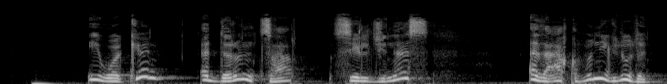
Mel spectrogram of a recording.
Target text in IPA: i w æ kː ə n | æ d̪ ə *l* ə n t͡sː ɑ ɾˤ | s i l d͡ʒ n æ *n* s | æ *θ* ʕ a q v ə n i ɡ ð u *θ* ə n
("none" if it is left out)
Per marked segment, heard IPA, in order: ɾ, none, ð, ð

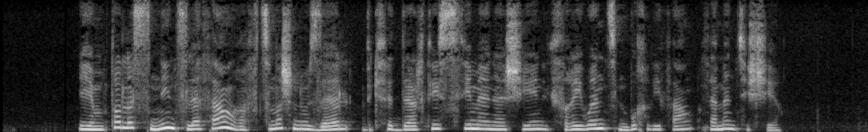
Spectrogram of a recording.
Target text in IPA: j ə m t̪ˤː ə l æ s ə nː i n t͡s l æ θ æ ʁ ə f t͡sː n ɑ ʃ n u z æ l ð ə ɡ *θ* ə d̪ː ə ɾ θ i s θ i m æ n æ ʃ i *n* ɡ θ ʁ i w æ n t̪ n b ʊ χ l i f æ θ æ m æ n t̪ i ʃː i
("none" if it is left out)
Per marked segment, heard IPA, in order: θ, n

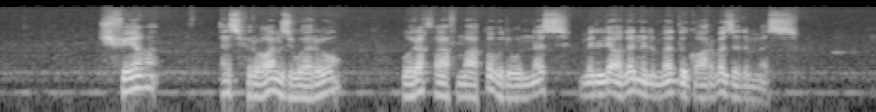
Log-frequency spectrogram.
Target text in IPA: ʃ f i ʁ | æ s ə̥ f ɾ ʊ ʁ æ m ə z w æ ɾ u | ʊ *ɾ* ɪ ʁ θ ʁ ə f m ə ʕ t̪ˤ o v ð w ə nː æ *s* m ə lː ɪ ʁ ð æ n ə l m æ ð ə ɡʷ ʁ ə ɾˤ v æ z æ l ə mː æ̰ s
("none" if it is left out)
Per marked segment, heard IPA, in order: ɾ, s

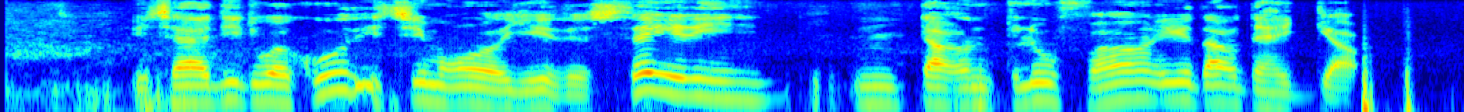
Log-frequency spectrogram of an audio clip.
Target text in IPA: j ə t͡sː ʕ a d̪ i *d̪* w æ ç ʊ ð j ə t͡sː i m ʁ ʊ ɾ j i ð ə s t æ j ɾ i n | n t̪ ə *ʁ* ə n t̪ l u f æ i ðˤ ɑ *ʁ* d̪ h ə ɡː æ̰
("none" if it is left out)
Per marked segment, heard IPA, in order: d̪, ʁ, ʁ

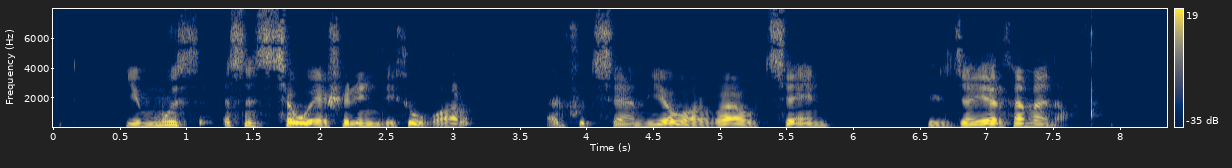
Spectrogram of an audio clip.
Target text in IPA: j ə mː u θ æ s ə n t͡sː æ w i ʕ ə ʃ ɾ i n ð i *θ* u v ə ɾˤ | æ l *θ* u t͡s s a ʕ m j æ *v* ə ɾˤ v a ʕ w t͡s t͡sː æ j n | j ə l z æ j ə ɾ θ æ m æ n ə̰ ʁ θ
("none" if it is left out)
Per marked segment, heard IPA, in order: θ, f, w

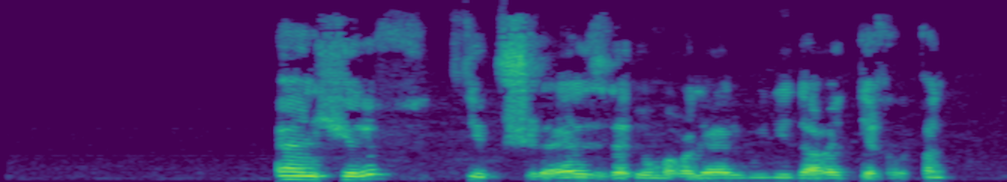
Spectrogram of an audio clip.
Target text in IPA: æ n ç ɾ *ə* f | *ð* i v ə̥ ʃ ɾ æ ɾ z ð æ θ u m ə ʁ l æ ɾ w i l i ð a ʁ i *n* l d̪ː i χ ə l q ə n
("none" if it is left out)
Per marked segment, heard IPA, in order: ə, θ, none

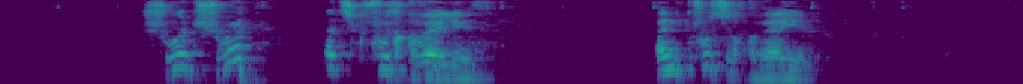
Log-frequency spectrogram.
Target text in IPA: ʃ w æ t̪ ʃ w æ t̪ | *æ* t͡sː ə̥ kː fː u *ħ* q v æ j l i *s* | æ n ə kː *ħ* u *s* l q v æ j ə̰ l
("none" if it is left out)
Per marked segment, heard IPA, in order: æ, θ, θ, f, s

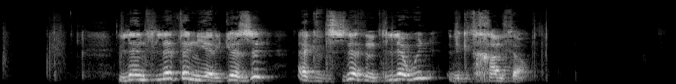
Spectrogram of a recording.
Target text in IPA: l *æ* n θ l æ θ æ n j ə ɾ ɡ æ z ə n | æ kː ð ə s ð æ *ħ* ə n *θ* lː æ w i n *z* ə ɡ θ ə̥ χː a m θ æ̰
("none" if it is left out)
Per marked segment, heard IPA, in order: æ, θ, θ, ð

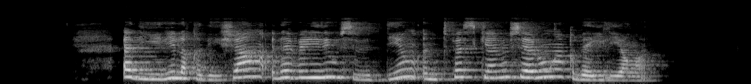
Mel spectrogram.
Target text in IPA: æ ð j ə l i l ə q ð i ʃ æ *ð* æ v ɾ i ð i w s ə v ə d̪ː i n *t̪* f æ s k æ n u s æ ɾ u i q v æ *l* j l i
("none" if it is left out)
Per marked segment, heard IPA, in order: ð, t̪, none

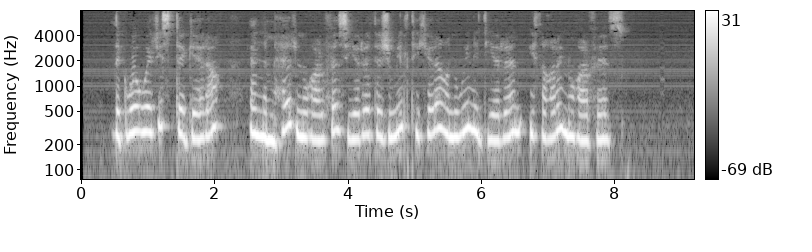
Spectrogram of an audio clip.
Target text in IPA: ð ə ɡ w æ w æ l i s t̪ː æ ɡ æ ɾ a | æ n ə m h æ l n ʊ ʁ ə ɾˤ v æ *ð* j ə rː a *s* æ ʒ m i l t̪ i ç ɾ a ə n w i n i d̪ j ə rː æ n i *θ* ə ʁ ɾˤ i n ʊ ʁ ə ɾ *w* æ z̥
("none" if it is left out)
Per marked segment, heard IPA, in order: z, θ, θ, v

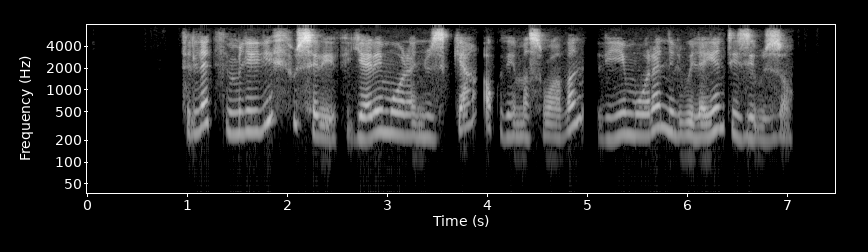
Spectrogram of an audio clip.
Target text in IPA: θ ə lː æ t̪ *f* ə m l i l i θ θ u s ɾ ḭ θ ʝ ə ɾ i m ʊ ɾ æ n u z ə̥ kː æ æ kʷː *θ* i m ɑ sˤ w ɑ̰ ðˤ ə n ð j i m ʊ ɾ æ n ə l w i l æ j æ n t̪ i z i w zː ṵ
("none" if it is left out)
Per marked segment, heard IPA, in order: θ, ð

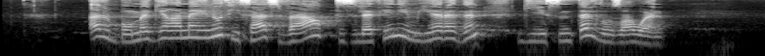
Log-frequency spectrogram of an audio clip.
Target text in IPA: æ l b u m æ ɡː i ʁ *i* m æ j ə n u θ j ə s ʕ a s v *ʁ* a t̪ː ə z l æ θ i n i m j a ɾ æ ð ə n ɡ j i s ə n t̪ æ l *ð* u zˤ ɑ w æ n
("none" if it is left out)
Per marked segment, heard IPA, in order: æ, ʕ, ð

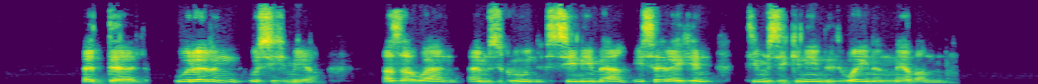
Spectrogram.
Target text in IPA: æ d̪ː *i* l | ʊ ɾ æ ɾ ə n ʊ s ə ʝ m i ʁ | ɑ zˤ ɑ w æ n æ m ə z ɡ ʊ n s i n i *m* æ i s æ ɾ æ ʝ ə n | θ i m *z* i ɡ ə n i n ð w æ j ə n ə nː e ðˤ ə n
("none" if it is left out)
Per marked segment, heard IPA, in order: æ, m, z

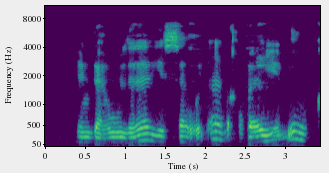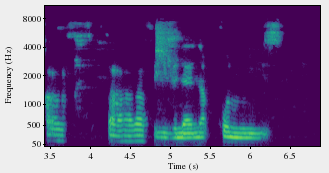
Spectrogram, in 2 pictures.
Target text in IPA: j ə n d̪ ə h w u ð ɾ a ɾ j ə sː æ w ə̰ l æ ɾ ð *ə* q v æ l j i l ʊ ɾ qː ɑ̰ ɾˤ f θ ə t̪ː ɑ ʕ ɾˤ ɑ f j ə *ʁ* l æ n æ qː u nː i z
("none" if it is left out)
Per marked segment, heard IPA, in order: ə, v

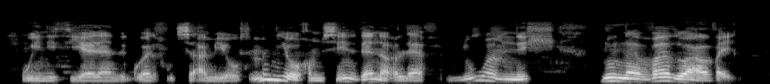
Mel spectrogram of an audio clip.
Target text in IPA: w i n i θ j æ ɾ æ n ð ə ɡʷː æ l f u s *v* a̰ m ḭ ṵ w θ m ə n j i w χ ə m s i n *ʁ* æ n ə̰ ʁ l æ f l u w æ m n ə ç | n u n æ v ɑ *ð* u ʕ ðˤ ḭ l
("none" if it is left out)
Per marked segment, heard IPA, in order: ʕ, ð, ð

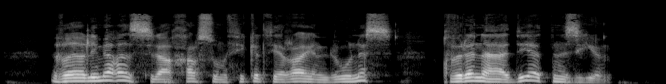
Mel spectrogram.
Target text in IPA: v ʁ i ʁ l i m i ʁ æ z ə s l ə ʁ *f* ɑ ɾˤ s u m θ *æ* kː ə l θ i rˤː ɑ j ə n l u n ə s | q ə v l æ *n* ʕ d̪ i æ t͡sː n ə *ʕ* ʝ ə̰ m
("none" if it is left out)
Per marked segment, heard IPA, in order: χ, i, n, z

